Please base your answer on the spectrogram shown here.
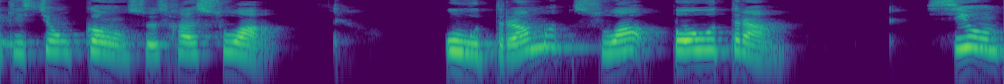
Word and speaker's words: утром: Faites attention au changement de la place de l'accent tonique. On dit утром, l'accent tonique frappe la première. Voyez le ou, alors que по утрам, l'accent tonique frappe la dernière. Voyez le a.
